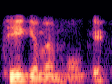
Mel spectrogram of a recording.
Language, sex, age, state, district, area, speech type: Urdu, male, 30-45, Delhi, Central Delhi, urban, conversation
